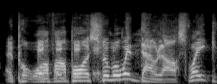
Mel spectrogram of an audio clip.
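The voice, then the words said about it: Put-on Cockney accent. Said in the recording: “that guy's Cockney accent alone in that film”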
